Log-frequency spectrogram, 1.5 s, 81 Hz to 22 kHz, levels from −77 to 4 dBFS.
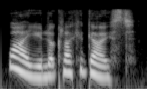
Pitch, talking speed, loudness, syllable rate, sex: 210 Hz, 245 wpm, -16 LUFS, 4.9 syllables/s, female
